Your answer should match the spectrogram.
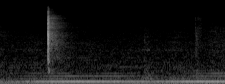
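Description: A single sharp click from the miter saw's LED work-light switch about half a second in, as the light is switched on, over a faint steady electrical hum.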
